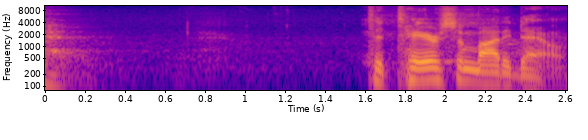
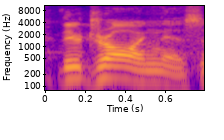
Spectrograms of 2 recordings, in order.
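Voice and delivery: ordinary delivery

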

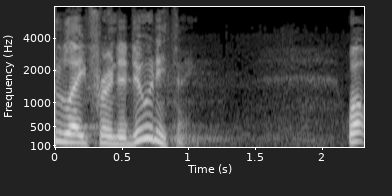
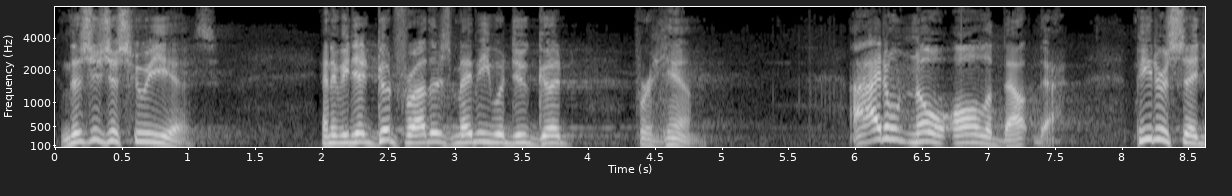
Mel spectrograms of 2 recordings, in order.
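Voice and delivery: ordinary talk, nothing marked

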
